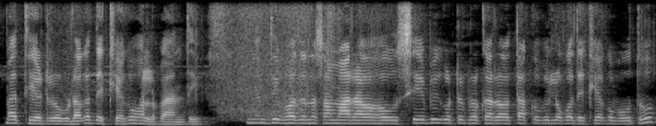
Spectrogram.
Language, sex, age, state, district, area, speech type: Odia, female, 30-45, Odisha, Jajpur, rural, spontaneous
